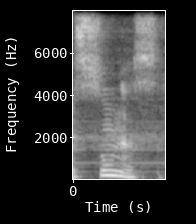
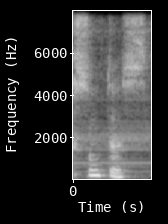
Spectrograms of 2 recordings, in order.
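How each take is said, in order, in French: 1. Les mots sont reliés par un son n. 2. Les mots sont reliés par un son t. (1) "il y avait une liaison ici, on disait" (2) "S'il y avait eu un T, j'aurais dû dire"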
